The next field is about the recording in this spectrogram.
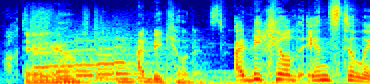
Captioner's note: bright chime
